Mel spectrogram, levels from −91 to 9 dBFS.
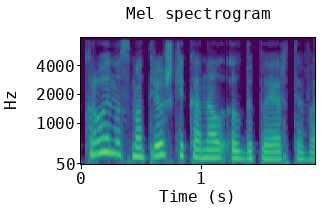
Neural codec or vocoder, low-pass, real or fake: none; 7.2 kHz; real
